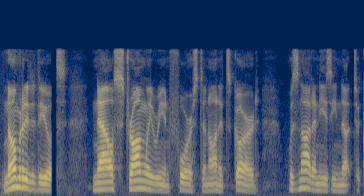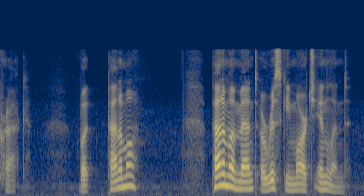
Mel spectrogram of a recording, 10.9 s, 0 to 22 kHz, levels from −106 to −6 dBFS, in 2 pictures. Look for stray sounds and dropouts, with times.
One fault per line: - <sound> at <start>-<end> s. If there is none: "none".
- dropout at 0.8-0.8 s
